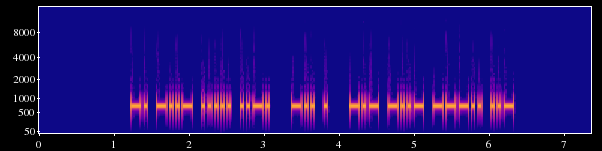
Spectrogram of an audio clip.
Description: Morse code, heard as a keyed tone, about 28 wpm, 700 Hz. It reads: NX5F DE KX8U
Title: USA Callsign DE Callsign - 4 Characters - 28wpm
